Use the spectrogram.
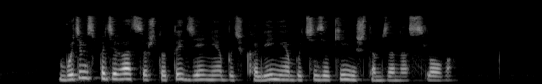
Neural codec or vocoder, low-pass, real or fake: none; 9.9 kHz; real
